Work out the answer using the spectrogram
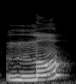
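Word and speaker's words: -ment: same but we use mo m-e-n-t mo but we don't pronounce the t we use mo at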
